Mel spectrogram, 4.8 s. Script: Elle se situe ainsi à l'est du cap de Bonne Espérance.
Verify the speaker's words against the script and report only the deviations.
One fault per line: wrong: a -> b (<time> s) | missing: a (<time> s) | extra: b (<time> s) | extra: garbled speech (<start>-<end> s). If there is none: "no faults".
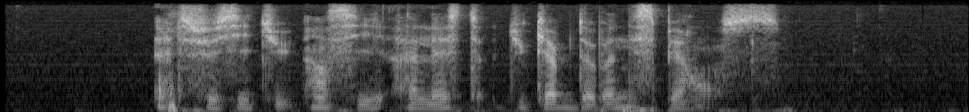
no faults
